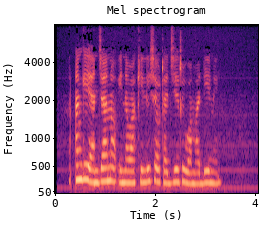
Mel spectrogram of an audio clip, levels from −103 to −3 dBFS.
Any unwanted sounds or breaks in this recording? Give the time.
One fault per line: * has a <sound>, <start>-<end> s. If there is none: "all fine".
* has a dropout, 0.3-0.4 s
